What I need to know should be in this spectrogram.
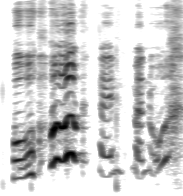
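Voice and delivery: high, loud panicked yelps; real rising panic. Real, not acted. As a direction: yelp as you start to slip. Falls nearly off in game.

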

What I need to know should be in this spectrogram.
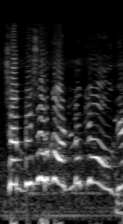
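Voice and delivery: loud, high, heated comeback; exasperated retort. Real, not acted. Woman talking a man out of dying, exasperated. Retorts to his despairing complaint.

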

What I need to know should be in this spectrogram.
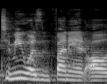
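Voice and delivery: ordinary talk

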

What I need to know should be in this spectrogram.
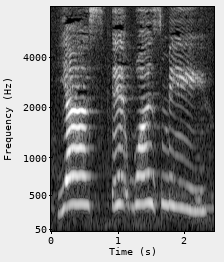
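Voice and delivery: put-on high, slow kid voice; confessing kid. David admitting it to mom, high and slow. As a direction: own up at last.

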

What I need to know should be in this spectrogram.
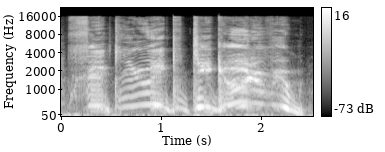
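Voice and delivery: very high cracked yell; screaming back. Acted. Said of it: "Eric screams back".

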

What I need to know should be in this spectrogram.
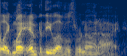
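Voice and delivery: ordinary delivery

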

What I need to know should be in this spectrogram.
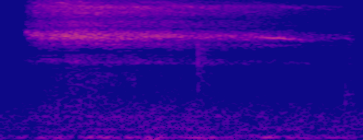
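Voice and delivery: unvoiced hush; shushing. Real, not acted. Teacher to children at story end, soft shush. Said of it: "Ya está en la cama dormido".

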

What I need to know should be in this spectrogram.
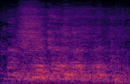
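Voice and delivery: brief chuckle at own joke; a quick real laugh; short laugh. Real, not acted. Joke about favorite great-grandson.

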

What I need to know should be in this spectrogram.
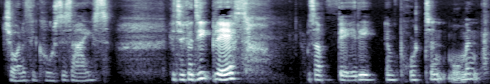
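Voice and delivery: low, very soft narration; hushed suspense. A narrator's reading. Narrator before the pony's important magic attempt, hushed. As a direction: drop right down, solemn and hushed.

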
